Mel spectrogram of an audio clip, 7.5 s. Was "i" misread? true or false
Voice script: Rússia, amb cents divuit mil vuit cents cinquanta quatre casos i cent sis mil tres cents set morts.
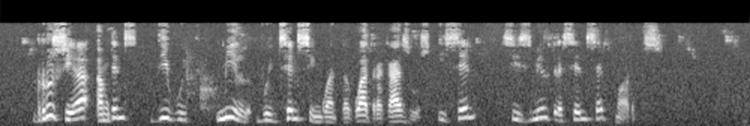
false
